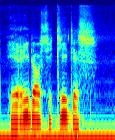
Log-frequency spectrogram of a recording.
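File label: "iridocyclitis", Dutch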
